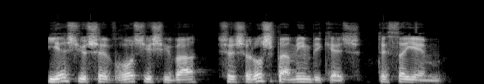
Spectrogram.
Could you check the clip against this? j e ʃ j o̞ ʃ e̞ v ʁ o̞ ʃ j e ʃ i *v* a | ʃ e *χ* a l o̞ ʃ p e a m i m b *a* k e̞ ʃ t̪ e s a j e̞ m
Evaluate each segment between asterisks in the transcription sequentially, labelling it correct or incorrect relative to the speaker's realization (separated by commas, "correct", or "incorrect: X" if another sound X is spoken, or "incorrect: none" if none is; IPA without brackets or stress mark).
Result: correct, incorrect: ʃ, incorrect: i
